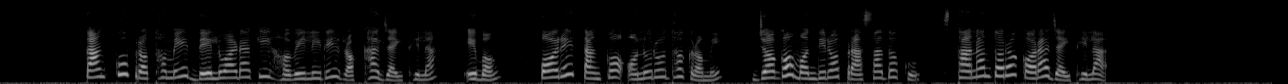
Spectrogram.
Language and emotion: Odia, neutral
